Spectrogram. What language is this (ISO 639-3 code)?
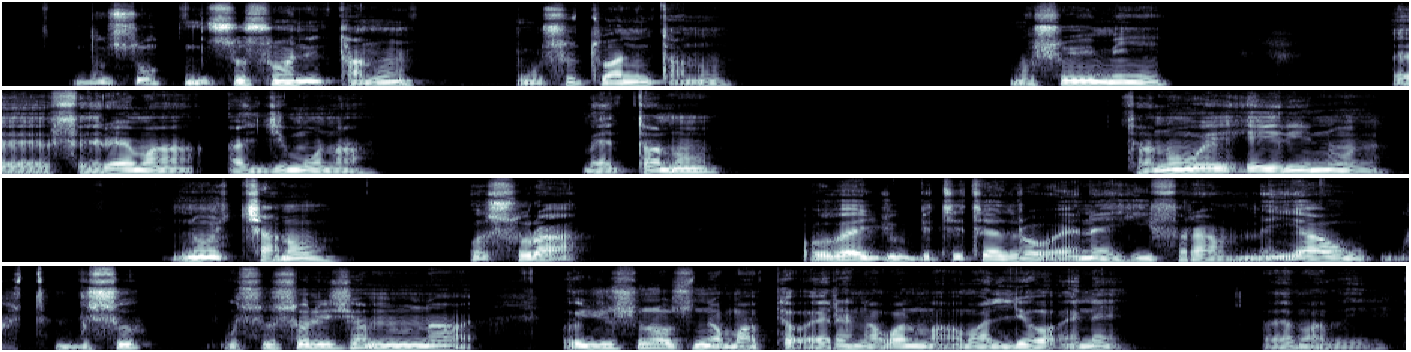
bmq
